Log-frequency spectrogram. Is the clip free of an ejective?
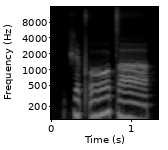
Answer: no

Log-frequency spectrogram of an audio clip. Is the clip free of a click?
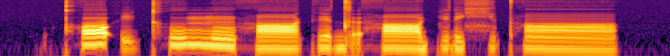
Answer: yes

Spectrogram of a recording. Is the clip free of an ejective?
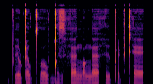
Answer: no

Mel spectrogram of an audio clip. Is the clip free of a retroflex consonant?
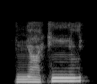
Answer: yes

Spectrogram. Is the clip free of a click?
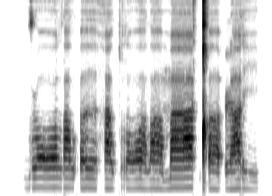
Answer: no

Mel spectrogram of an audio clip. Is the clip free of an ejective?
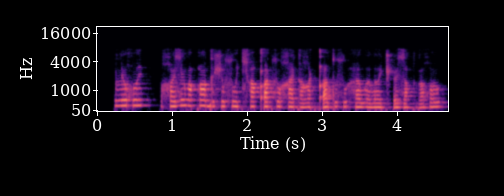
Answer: no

